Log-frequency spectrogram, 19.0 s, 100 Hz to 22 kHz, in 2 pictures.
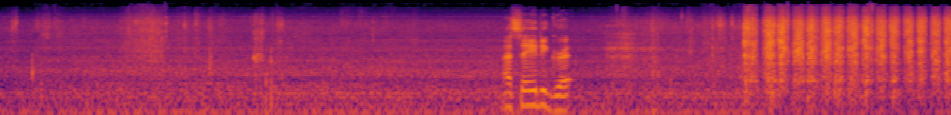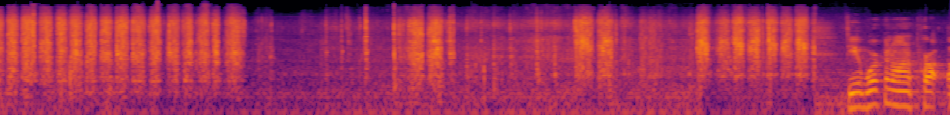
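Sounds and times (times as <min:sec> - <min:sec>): sandpaper rubbed by hand: 0:07.4 - 0:12.0, 0:13.5 - 0:14.0, 0:14.9 - 0:17.7.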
